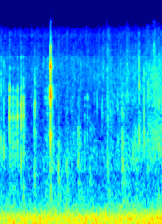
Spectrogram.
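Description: Wrench and brass propane fitting handled together, giving a few faint ticks and one sharp metallic click about half a second in, over a low steady background rumble.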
